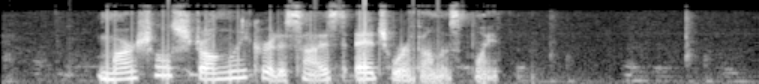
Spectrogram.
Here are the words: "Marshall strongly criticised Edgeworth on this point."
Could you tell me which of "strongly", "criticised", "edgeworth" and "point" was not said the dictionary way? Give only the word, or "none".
none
